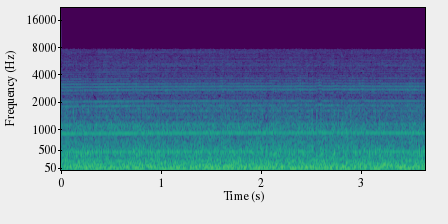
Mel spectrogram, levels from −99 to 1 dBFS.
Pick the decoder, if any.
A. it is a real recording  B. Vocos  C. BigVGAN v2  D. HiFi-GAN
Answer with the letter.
A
